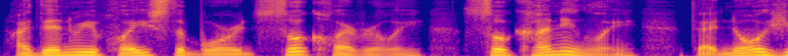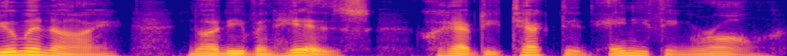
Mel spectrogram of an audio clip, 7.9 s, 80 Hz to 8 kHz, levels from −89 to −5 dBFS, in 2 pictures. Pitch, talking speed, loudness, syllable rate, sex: 110 Hz, 150 wpm, -20 LUFS, 4.9 syllables/s, male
